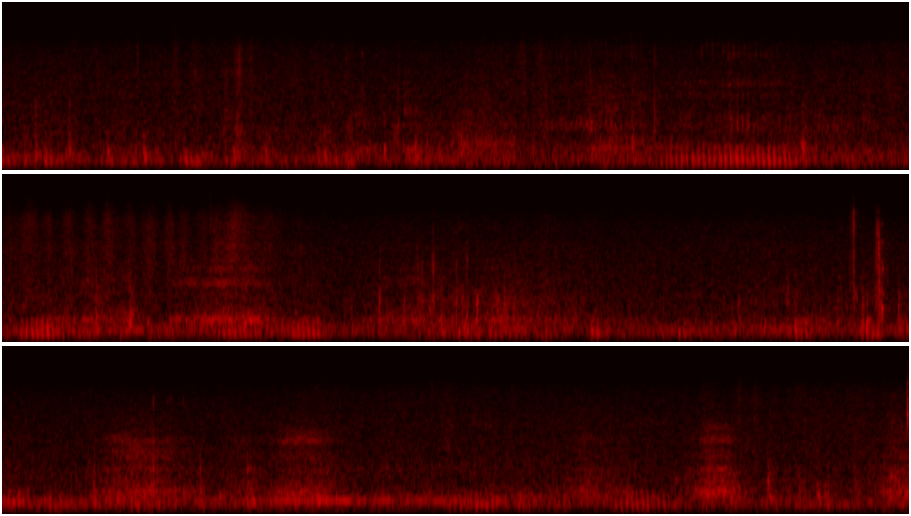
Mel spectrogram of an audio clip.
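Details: Female pet cat purring indoors in a small room, greeting her owner after a day apart; a soft, continuous low rumble with brief sniffs and rustles, and the owner talking quietly nearby.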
